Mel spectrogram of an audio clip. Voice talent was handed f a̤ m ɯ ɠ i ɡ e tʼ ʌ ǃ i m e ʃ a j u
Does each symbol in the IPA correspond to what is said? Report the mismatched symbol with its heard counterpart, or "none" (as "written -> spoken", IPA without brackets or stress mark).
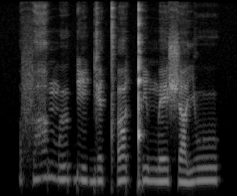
none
